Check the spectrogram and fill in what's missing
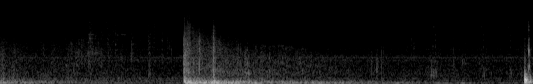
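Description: Grenade explosion in a first-person shooter video game, one sudden loud boom with a rumbling decay, followed by a fainter sharp pop near the end.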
